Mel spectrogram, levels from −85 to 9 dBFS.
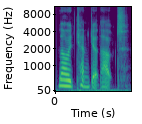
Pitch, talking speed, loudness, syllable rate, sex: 215 Hz, 260 wpm, -19 LUFS, 4.8 syllables/s, female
